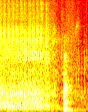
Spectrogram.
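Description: A sewing machine runs in a steady fast whir while stitching through two pocket pieces for a sewn bag interior, then stops with a short clunk near the end.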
